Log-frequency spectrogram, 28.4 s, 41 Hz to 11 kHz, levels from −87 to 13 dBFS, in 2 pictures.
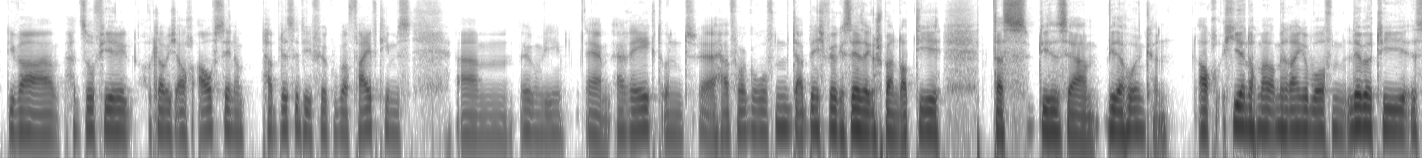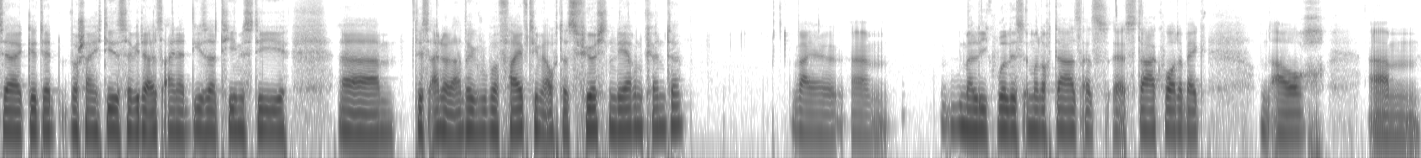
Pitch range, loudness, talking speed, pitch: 100-115 Hz, -22 LUFS, 175 wpm, 110 Hz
